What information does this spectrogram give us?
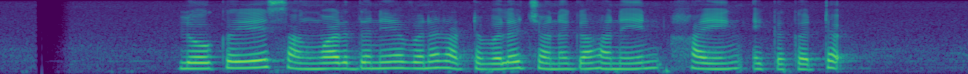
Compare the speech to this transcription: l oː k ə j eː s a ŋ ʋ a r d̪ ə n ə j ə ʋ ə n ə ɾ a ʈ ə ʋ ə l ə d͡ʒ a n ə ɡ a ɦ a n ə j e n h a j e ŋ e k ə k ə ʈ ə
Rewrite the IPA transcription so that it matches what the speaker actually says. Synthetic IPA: l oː k ə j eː s a ŋ ʋ a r d̪ ə n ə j ə ʋ ə n ə ɾ a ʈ ə ʋ ə l ə d͡ʒ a n ə ɡ a ɦ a n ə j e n h a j e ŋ e k ə k ə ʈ ə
